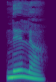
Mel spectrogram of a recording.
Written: ನೇಲ್

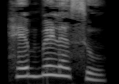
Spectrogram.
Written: ಹೆಬ್ಬೆಳಸು

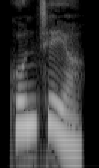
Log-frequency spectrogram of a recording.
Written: ಕೊಂಚೆಯ

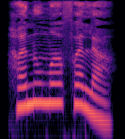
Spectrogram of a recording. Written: ಹನುಮನ ಫಲ

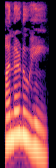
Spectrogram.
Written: ಅನಡುಹಿ

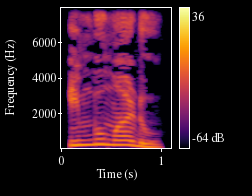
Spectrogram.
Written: ಇಂಬುಮಾಡು

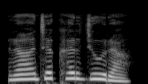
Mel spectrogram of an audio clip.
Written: ರಾಜಖರ್ಜೂರ

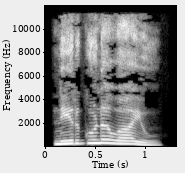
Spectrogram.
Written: ನಿರ್ಗುಣವಾಯು

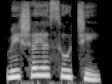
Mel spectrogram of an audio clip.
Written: ವಿಷಯಸೂಚಿ

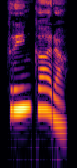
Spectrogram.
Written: ಕ್ರೇಂಕಾರ

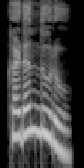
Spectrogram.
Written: ಕಡಂದುರು

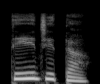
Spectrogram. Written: ತೇಜಿತ

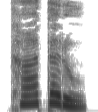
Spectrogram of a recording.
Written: ಕದರು

